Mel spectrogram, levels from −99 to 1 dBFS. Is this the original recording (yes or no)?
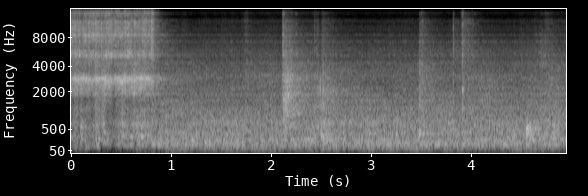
no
